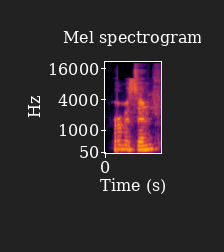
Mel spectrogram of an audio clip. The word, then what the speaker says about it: Permison: It is actually Ryan Permison.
